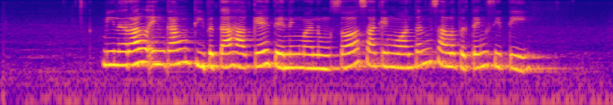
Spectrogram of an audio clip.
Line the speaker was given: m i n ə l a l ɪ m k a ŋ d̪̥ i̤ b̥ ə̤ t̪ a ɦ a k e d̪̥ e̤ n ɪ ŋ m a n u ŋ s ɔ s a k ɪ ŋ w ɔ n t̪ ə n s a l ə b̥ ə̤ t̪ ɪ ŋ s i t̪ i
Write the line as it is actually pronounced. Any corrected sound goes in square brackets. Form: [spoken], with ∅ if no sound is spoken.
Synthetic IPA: m i n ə [ɾ] a l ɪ [ŋ] k a ŋ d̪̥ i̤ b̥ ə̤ t̪ a ɦ a k e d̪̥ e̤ n ɪ ŋ m a n u ŋ s ɔ s a k ɪ ŋ w ɔ n t̪ ə n s a l ə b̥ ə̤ t̪ ɪ ŋ s i t̪ i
